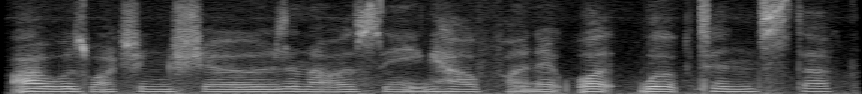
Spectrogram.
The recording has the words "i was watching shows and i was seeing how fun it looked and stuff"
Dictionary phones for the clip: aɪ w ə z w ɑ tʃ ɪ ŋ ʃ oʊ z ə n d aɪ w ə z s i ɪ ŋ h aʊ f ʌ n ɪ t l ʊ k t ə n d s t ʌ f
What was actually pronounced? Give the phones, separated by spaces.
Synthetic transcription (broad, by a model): aɪ w ə z w ɑ tʃ ɪ ŋ ʃ oʊ z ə n aɪ w ə z s i ɪ ŋ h aʊ f ʌ n ɪ t w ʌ k t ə n s t ʌ f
